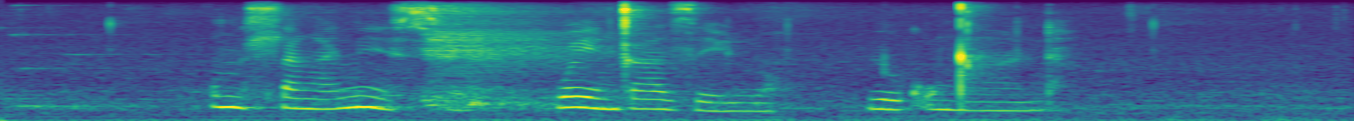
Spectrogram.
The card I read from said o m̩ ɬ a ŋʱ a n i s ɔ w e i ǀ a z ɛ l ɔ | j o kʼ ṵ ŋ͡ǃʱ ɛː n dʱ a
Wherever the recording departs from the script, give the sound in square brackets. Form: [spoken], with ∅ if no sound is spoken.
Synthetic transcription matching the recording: [u] m̩ ɬ a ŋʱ a n i s ɔ w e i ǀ a z ɛ l ɔ | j o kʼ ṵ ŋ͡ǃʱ [aː] n dʱ a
